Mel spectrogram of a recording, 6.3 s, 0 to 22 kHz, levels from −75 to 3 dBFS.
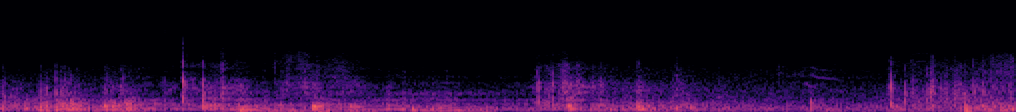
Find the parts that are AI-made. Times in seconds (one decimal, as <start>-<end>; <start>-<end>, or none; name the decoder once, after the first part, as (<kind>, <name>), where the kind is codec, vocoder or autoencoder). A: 0.9-3.7 (codec, SNAC)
